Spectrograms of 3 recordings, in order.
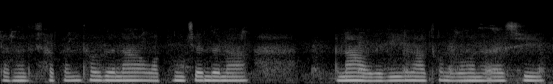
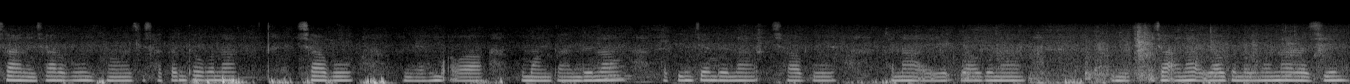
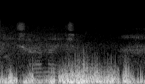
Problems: background sounds at intervals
